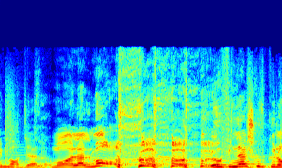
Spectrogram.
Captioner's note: cough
